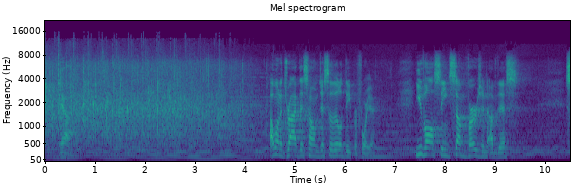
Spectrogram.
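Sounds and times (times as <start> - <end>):
people clapping: 0.0 - 5.1
speech: 0.3 - 0.8, 4.5 - 6.8, 7.4 - 9.5.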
